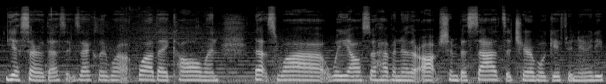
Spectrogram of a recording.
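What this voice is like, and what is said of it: Southern American accent. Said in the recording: “talk in a southern accent like you do”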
